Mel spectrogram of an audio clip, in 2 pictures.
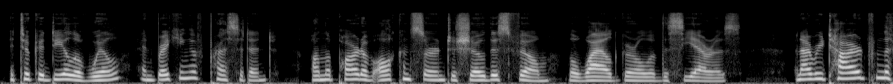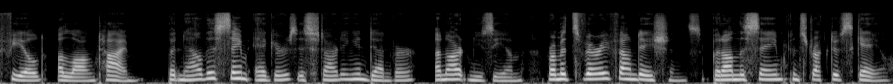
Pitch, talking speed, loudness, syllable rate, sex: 210 Hz, 190 wpm, -17 LUFS, 4.8 syllables/s, female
